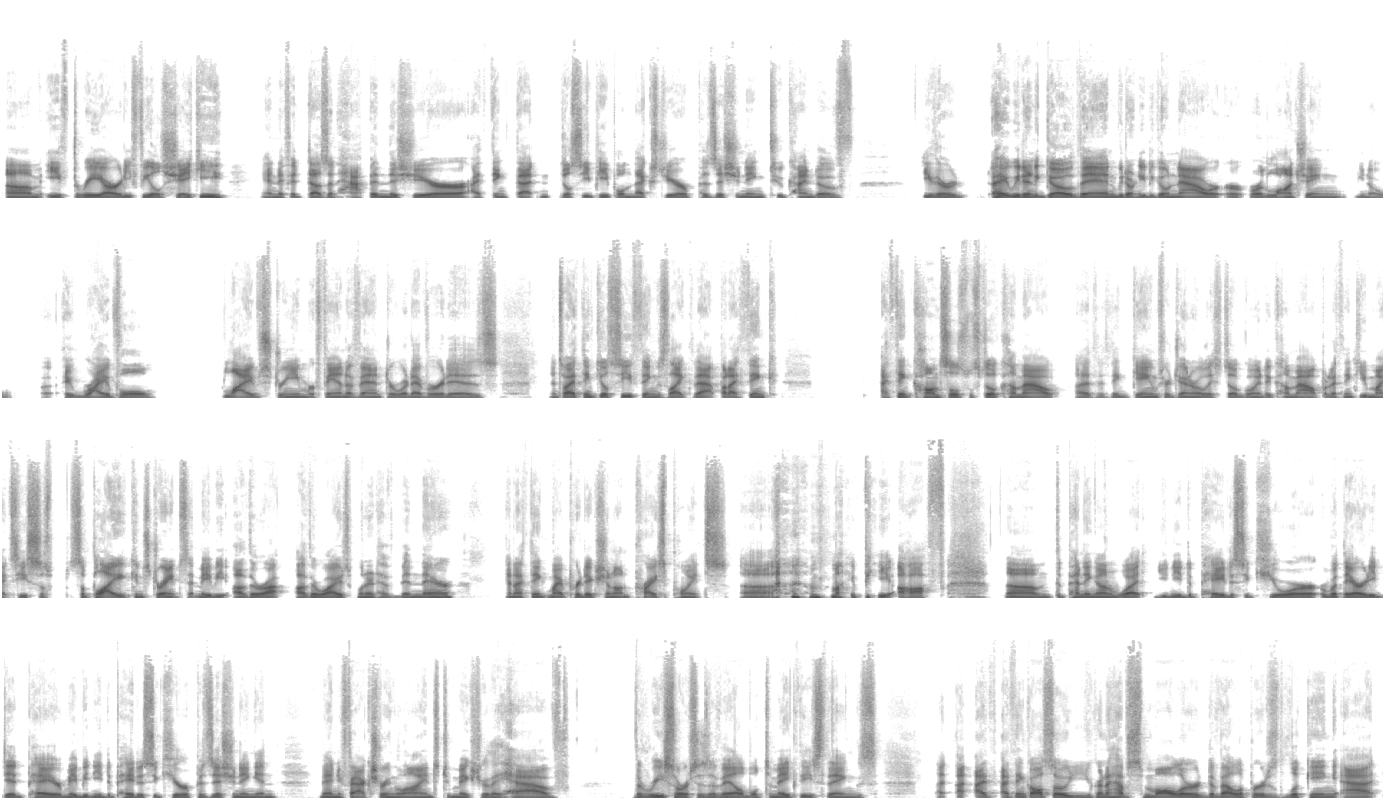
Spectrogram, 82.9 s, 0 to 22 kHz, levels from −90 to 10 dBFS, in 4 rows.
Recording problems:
wrong speed, natural pitch; too slow; 0.6 times normal speed

